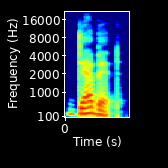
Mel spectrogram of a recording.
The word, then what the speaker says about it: debit: pay the bill later debit has two syllables and we pronounce the B debit a debit card now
